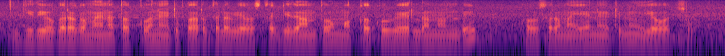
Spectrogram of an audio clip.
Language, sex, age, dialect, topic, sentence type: Telugu, male, 18-24, Telangana, agriculture, statement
